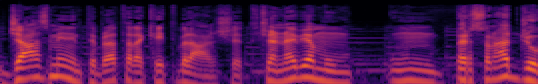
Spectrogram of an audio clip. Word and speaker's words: Blanchett: Che ha già preso, tra le altre cose, come non protagonista, ma noi vogliamo Kate Blanchett. O Blanchett, perché pare che si dica come Laurence Olivier con l'accento francese.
